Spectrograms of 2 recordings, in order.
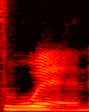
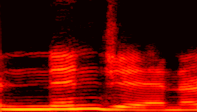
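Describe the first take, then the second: First: The name is said as one syllable. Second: The name is said with two syllables. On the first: The speaker calls it right. "it's Wynn" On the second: The speaker calls it wrong. "I said it like that"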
